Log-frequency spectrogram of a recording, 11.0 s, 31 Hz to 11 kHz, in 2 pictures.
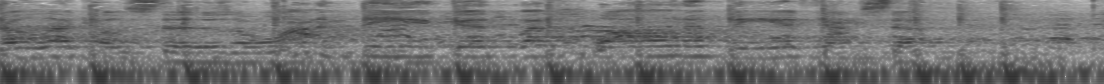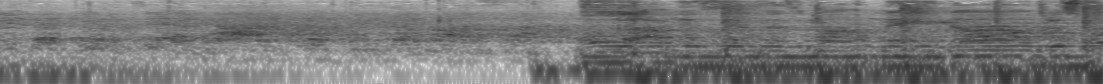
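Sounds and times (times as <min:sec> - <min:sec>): crowd noise: 0:00.0 - 0:11.0
live rock band playing: 0:08.2 - 0:11.0.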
